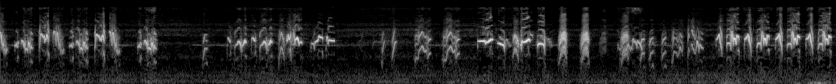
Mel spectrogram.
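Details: Lively sooty-headed bulbul lure sound, a noisy Javan kutilang chorus: overlapping quick chirps and liquid warbled phrases in irregular bursts, with brief gaps near two and four seconds.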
